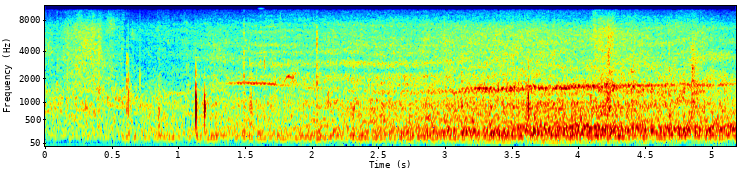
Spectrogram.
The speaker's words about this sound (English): Wow, two cars.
